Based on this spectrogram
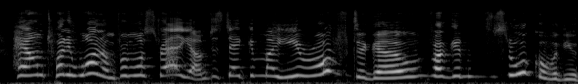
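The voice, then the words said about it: Poor put-on Australian accent. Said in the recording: “That's a terrible accent, I can't do. ... I can't do Australia”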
